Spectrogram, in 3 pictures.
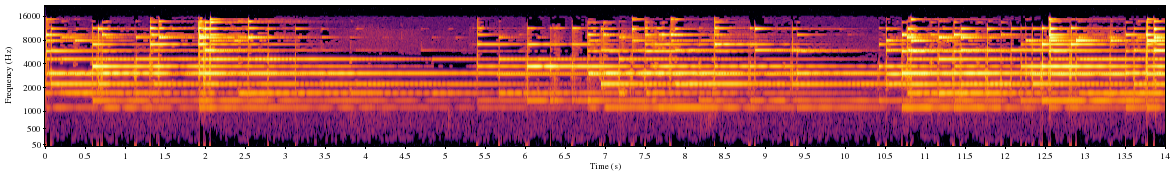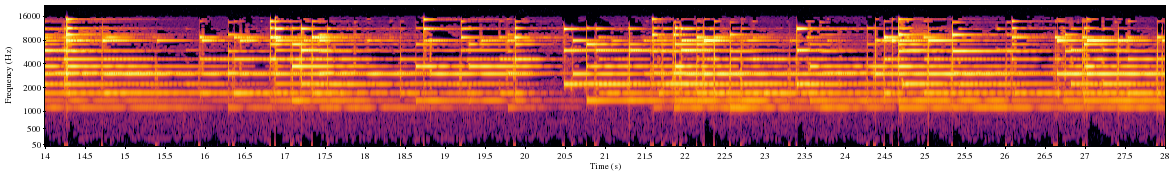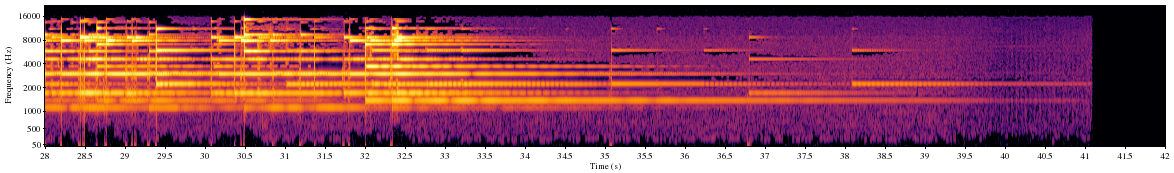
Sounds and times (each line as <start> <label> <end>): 0.0 Small windchimes 40.9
